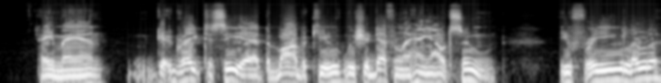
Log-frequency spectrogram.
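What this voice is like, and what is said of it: Put-on dad voice. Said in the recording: “I'm going to have to calibrate my dad voice. It's going to take a little while to get back to what it was”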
